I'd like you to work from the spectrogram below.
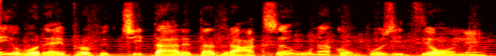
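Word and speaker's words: Drukqs: è la pronuncia giusta? – Sì, Drax.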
